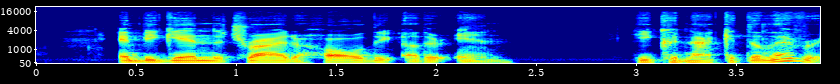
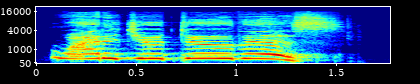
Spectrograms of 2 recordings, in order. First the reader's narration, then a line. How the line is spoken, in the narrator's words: the man called out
